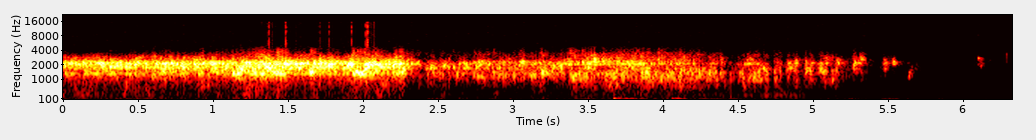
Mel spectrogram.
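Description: Toilet-flush sound effect played through a small, tinny loudspeaker: a rush of water, loudest for the first two seconds, then tailing off and breaking up before it stops near the end.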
